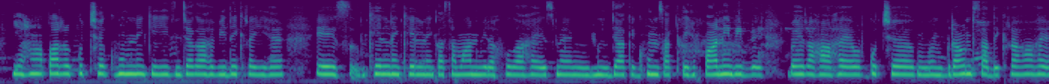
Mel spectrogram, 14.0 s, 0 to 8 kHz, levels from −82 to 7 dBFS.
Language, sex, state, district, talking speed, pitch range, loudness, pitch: Hindi, female, Chhattisgarh, Korba, 160 wpm, 235-245 Hz, -26 LUFS, 240 Hz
